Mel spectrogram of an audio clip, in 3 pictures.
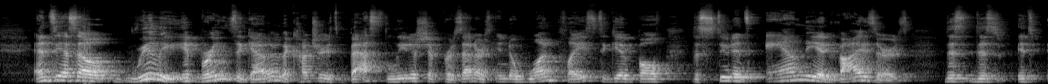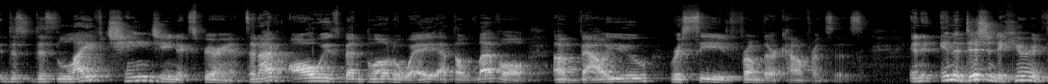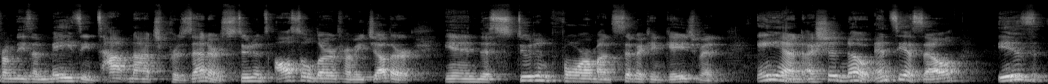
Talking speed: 130 wpm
